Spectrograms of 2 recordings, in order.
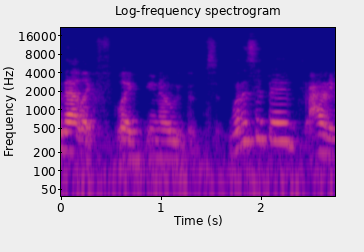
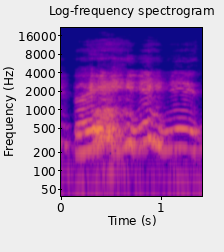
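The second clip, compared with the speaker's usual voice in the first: loud, higher mock sob; retold crying plea; 4 semitones higher, 8 dB louder than usual. Mother reenacts begging for epidural, exaggerated tearful wail. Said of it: "I cried. I was like".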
